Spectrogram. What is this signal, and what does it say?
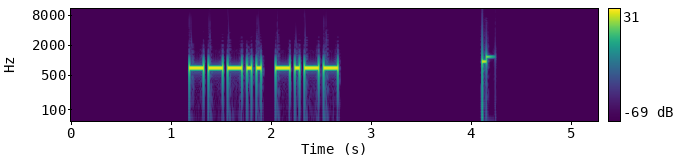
Morse code, heard as a keyed tone, about 25 wpm, 700 Hz. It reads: 8Y
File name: Two Letter-Number Combinations - 25wpm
